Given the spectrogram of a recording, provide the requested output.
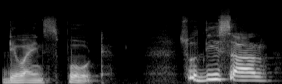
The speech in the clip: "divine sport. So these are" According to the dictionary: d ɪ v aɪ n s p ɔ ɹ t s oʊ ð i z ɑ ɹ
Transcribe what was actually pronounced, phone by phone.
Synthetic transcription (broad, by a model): d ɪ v aɪ n s p ɔ ɹ t s oʊ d i s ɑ ɹ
